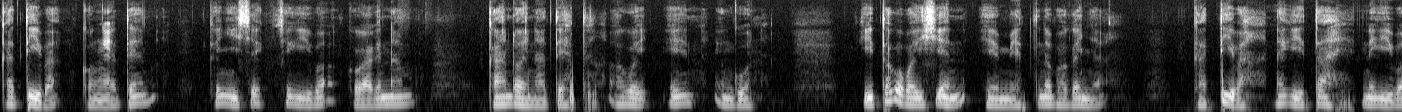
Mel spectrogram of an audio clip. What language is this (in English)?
Kalenjin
